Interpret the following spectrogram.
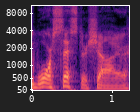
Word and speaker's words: Worcestershire: It's actually Worcestershire.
